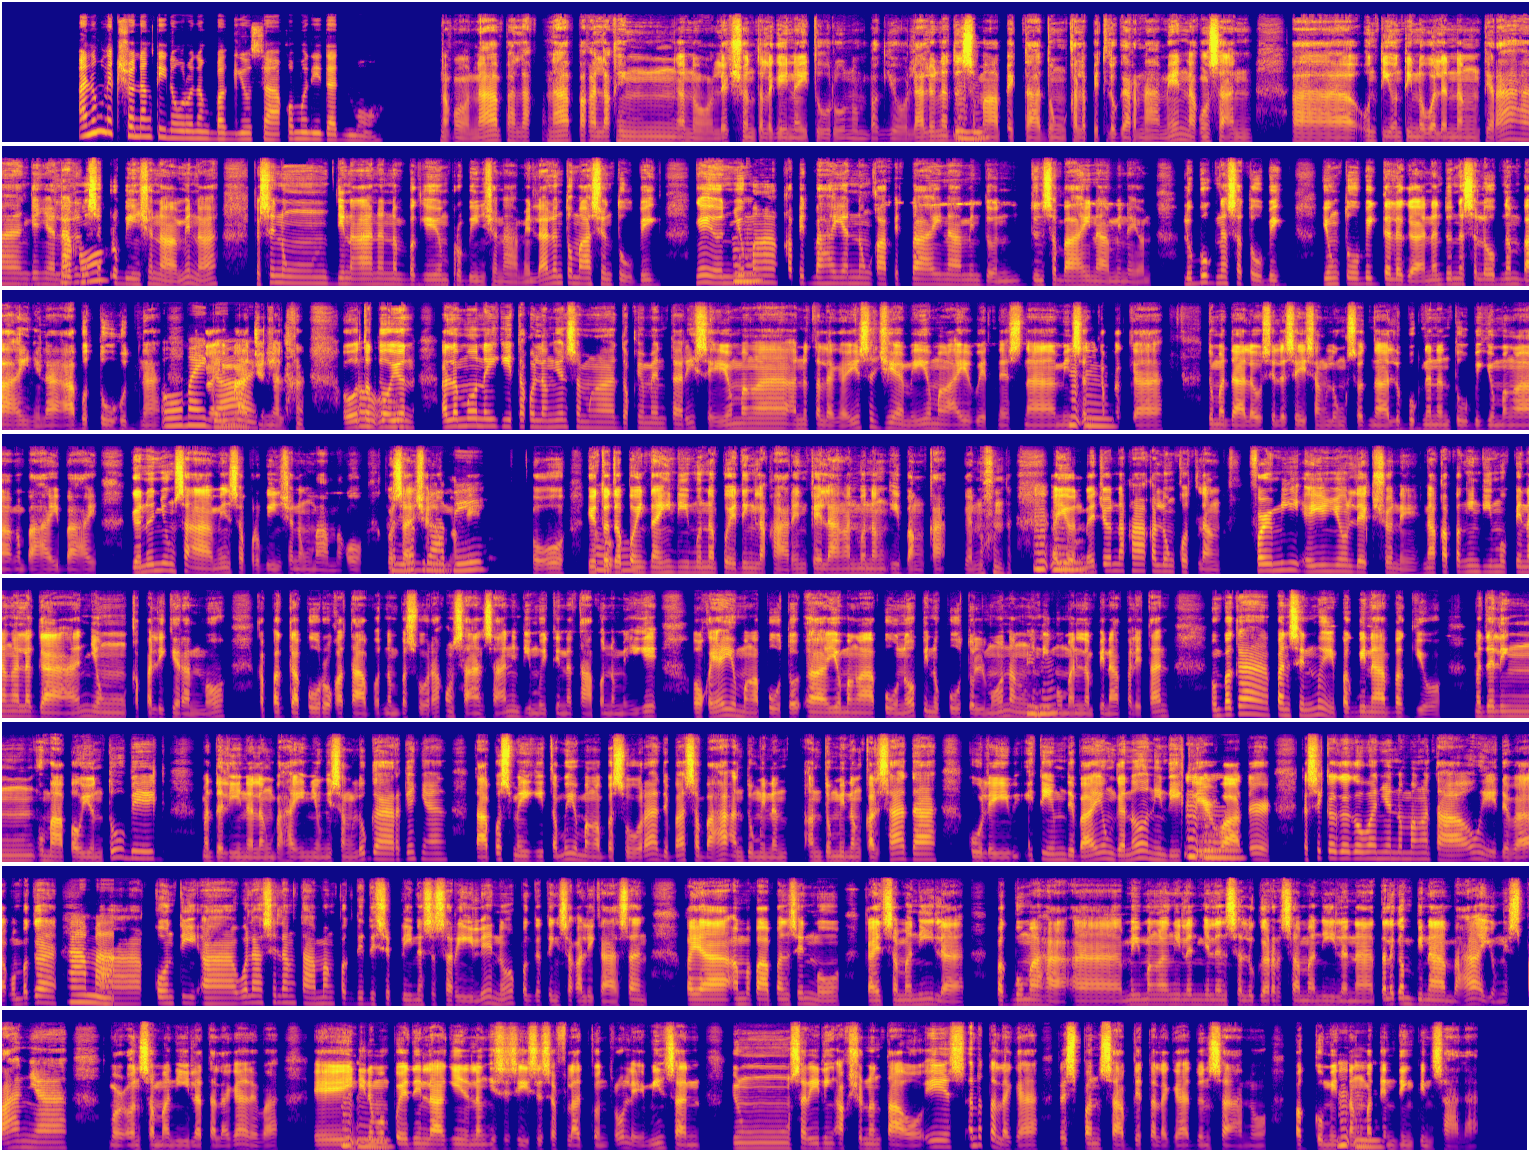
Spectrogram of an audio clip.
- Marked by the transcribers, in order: other street noise; in English: "Oh my gosh"; laughing while speaking: "na lang"; in English: "documentaries"; other background noise; in English: "to the point"; in English: "gano'n"; tapping; in English: "For me"; in English: "clear water"; in English: "more on"; in English: "flood control"; in English: "pag-commit"
- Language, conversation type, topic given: Filipino, podcast, Anong mga aral ang itinuro ng bagyo sa komunidad mo?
